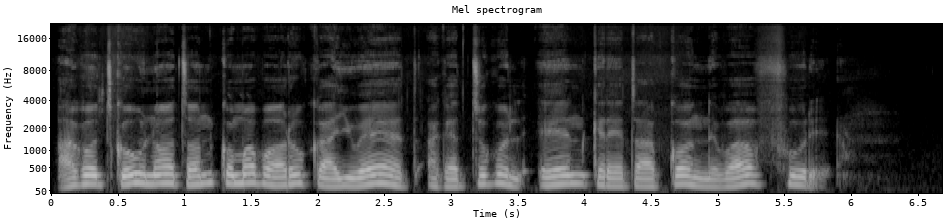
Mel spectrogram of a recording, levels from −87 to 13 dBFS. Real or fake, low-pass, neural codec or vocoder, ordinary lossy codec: real; none; none; none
